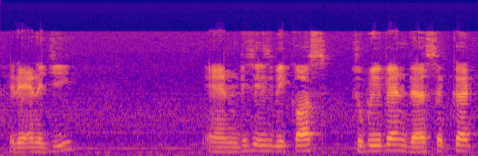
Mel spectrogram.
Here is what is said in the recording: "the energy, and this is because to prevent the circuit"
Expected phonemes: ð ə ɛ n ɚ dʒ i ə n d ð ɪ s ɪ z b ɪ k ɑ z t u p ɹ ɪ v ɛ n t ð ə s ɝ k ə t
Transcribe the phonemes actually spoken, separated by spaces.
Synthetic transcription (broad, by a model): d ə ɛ n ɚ dʒ i ə n d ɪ s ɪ s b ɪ k ɑ s t u p ɹ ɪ v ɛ n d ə s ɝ k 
